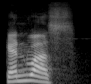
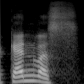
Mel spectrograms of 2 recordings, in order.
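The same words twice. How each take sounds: First: कैनवास with a long drawn second a, kan-vaas; long a canvas. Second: कैनवस with a short second vowel, KAN-vus; correct canvas. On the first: Teacher to students, the common long-a pronunciation. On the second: Teacher to students, modelling the correct short-vowel pronunciation. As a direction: say कैनवस short and clipped at the end, stress on KAN. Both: Shown as a demonstration. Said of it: "सही pronunciation क्या है?".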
